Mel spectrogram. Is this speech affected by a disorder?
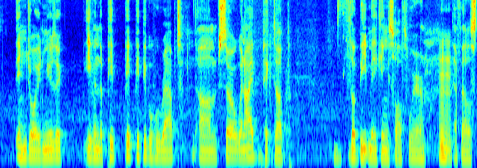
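Yes: stutter; acknowledged mid-sentence during the podcast; here repeated sounds, prolonged sounds.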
